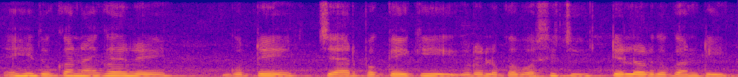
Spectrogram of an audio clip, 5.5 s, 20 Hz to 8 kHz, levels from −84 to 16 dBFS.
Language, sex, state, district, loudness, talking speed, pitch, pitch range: Odia, male, Odisha, Nuapada, -14 LUFS, 130 wpm, 180 Hz, 175-190 Hz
